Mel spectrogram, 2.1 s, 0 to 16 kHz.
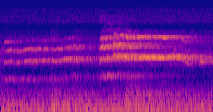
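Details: Begging falcon chicks, two nestlings aged 24 to 25 days, recorded on a nest camera during a morning prey delivery by the father; a steady thin whine that jumps abruptly louder and higher midway.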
